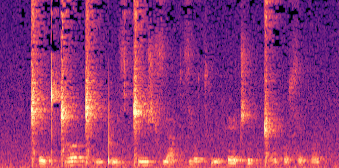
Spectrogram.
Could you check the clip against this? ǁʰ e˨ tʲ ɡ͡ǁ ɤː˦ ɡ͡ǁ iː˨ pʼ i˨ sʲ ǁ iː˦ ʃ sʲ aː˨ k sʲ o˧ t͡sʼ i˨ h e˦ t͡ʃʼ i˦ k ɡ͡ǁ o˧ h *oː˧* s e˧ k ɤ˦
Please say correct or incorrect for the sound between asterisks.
incorrect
